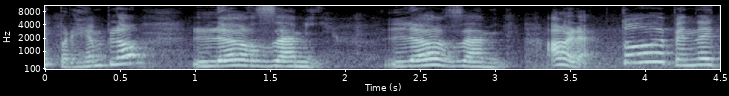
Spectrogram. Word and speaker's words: leurs: Y la S no se pronuncia a menos que haya una vocal. Y por ejemplo, leurs amis.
